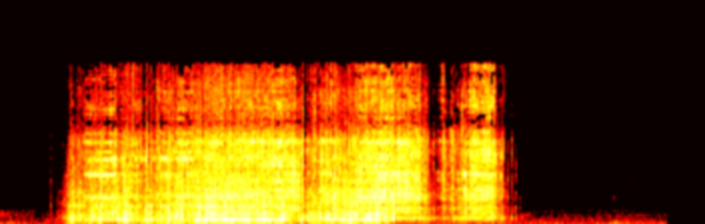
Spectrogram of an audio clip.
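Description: Loose brass pistol cartridges pouring into an ammo can, a dense metallic jangle that starts about a second in, dips briefly and stops about five seconds in.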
